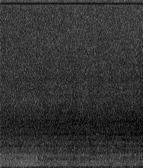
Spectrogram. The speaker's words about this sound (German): Daniels Mutter, Barbara Kraushaar, sitzt in einem D-Zug-Abteil zwischen Hannover und Göttingen.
